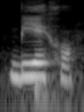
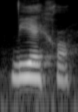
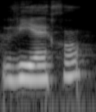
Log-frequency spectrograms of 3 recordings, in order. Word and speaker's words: viejo: So the V in Spanish is not typically very strong, like not viejo. Some people do pronounce it like that, but mostly it's almost indistinguishable from a B.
